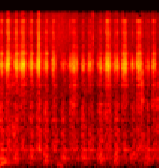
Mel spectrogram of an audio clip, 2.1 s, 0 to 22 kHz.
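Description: A £2 coin scraping the latex coating off a scratchcard in quick, even back-and-forth strokes, about six or seven a second, faint.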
